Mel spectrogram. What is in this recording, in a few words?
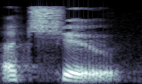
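"achoo", English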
